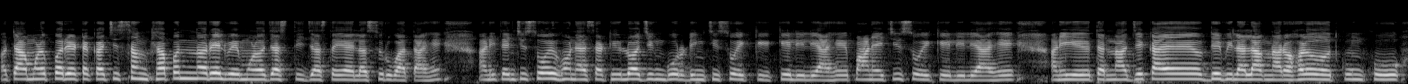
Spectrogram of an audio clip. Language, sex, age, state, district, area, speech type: Marathi, female, 45-60, Maharashtra, Osmanabad, rural, spontaneous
